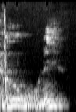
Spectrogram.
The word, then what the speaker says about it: rolig: Rolig, kjølig, bord, brød, det, dårlig. Dårlig. So how? Oh, for adjectives, you don't pronounce the ig, and for nouns, you don't say the d or t sound.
